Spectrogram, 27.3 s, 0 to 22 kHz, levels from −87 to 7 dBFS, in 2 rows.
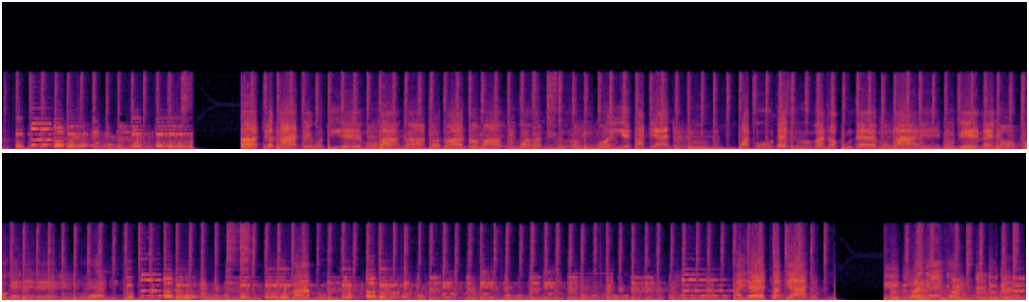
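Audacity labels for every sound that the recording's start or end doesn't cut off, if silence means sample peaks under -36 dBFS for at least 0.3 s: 3.180000	24.790000	sound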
